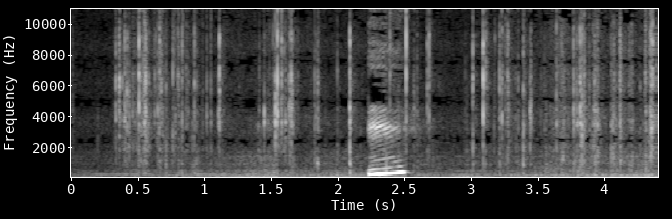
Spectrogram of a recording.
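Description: Plastic packaging crinkling irregularly as cosmetics are handled, a run of small crackles. Halfway through, a short rising voice sound is the loudest thing.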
